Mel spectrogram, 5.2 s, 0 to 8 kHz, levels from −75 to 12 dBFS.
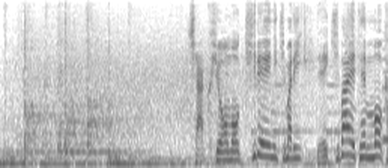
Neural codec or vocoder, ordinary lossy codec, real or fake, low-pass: none; none; real; none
